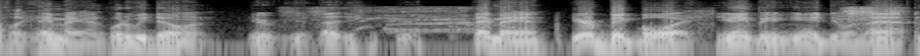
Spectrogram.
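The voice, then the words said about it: Southern accent, Undertaker impression. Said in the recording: “He's the Undertaker, of course, because that's pretty much any of these Southern accent impressions become the Undertaker”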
